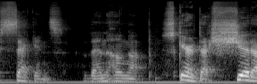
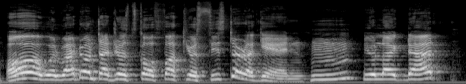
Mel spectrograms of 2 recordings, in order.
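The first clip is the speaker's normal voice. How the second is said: high, loud mocking taunt; hammed-up smug scammer voice; 8 semitones higher, 6 dB louder than usual. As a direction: needle him like a smug scam caller. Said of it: "I hear the guy".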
